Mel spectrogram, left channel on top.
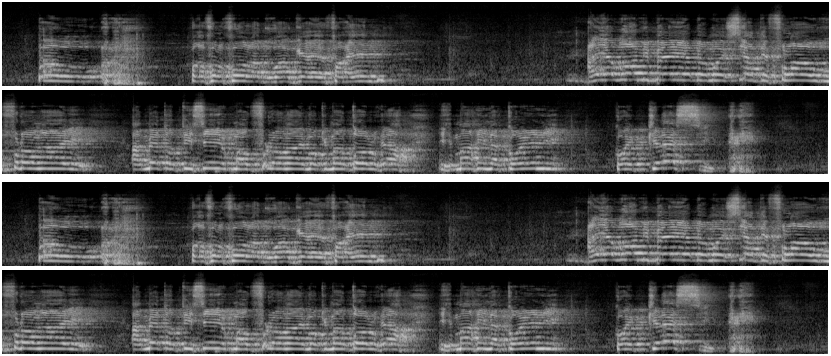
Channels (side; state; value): both; identical; correlation 1.00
